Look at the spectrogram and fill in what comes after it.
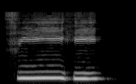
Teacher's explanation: ही को लंबा नहीं करना सिर्फ फी को लंबा करना है · ٹھیک ہے، فی ہی نہیں کہنا، یا اس کو ہی کو لمبا نہیں کرنا، صرف فی کو لمبا کرنا ہے، فا کو، کیونکہ آگے یائے مدہ ہے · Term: या मद्दा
